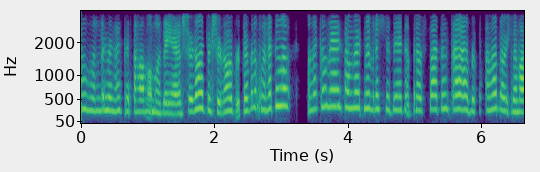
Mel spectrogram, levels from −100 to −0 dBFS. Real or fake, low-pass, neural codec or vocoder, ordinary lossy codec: fake; 3.6 kHz; codec, 16 kHz, 0.5 kbps, FreqCodec, larger model; none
